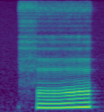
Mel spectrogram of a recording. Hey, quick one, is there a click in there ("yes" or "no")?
no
